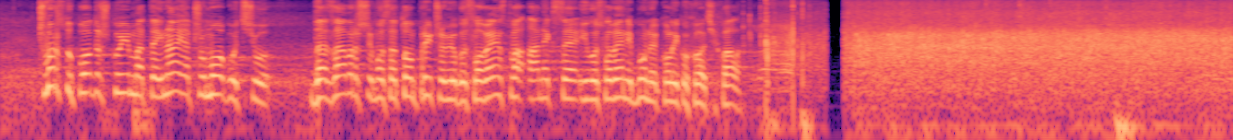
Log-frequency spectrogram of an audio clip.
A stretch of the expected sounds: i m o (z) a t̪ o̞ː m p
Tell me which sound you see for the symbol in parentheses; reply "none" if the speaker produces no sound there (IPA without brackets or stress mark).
s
